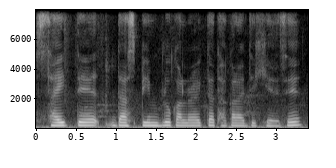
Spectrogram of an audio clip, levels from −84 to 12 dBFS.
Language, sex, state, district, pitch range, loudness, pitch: Nagamese, female, Nagaland, Dimapur, 185-205 Hz, -15 LUFS, 195 Hz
